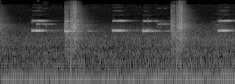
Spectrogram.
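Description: A camera in autofocus mode locks focus repeatedly, giving short high confirmation beeps broken by two crisp shutter clicks, close and fairly quiet over a low steady hum.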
